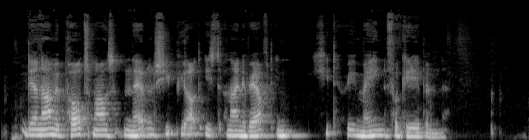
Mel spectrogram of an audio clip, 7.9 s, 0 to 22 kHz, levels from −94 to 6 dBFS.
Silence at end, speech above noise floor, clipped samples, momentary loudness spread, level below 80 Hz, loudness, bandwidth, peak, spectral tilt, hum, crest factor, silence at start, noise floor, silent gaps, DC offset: 0.55 s; 51 dB; under 0.1%; 17 LU; -56 dBFS; -21 LUFS; 11 kHz; -6 dBFS; -8.5 dB/octave; none; 16 dB; 0.2 s; -70 dBFS; none; under 0.1%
